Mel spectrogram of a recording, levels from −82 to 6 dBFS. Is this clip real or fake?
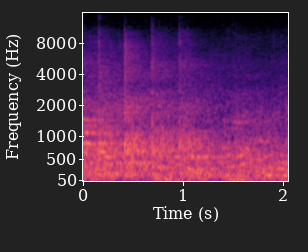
real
